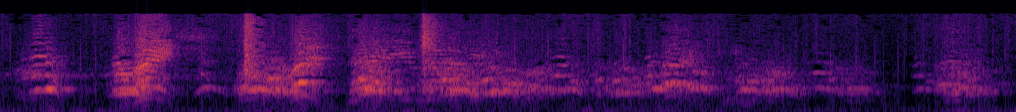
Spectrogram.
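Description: A dog barks and yips in a rapid, excited string of bursts, fairly loud, the sharp barks at the start giving way to a steadier run of yapping.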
